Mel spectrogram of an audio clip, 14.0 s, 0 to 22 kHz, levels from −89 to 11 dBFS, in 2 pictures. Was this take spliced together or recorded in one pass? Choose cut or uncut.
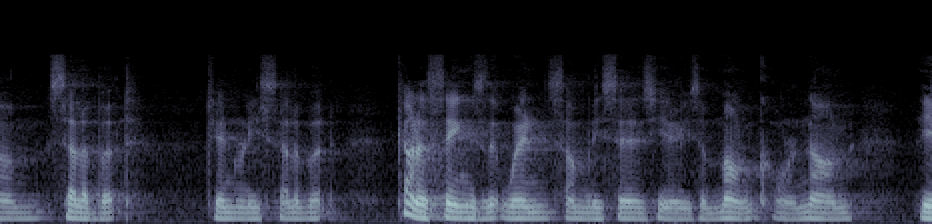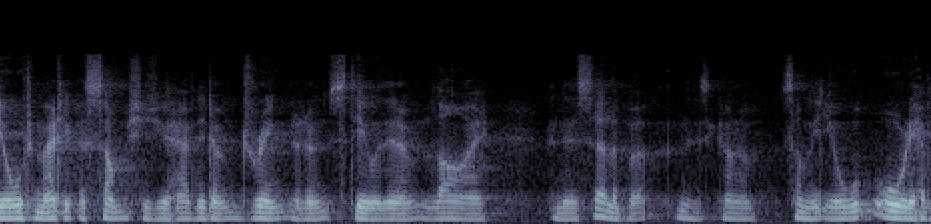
uncut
